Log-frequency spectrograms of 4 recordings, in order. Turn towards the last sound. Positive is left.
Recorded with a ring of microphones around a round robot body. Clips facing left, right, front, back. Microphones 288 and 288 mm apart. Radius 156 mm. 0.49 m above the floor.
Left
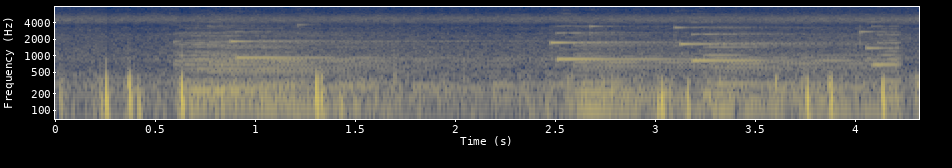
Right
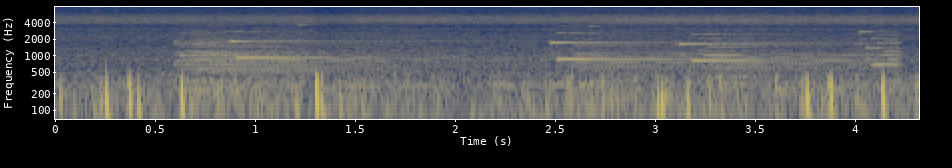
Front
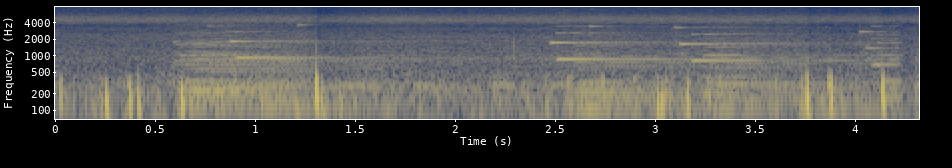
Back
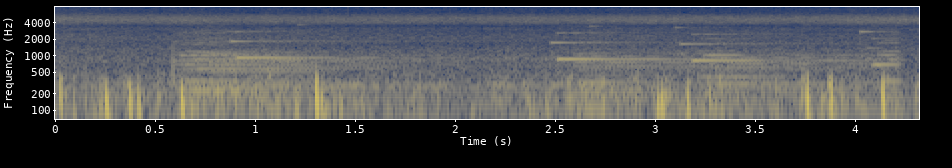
turn(degrees=60)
